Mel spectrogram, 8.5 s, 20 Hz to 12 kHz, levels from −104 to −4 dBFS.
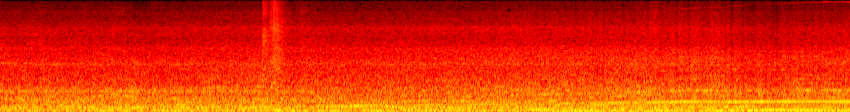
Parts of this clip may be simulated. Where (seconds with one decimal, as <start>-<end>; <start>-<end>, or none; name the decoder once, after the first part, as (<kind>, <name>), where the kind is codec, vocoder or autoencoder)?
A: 1.1-1.7 (codec, HILCodec)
